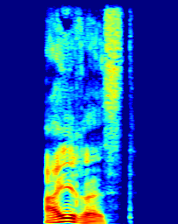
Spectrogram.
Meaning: second-person singular subjunctive I of eiern
- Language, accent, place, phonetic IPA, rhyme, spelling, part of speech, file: German, Germany, Berlin, [ˈaɪ̯ʁəst], -aɪ̯ʁəst, eirest, verb, De-eirest.ogg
